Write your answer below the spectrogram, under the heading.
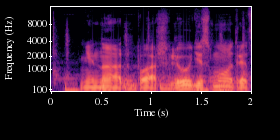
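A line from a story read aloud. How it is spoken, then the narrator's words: Embarrassed mumble. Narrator (Russian): смущенно пробормотал я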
